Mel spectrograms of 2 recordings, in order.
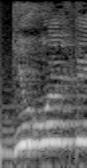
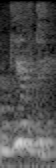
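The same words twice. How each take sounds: First: गिल्टी with the U sounded, "gu-ilti", loud; wrong pronunciation. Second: गिल्टी said straight as "gilti", silent U; correct pronunciation. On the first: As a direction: say गिल्टी wrongly, voicing the silent U. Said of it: "नहीं करना है". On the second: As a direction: say गिल्टी simply, no U sound. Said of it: "हमने पढ़ना है सीधा गिल्टी". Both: Shown as a demonstration.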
